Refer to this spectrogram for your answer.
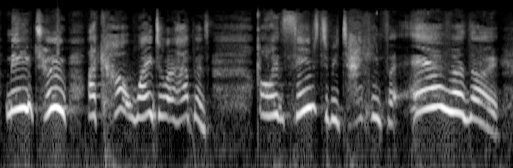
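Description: A woman doing breathless, squealing excited disciples. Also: normal speed. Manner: high gasping, breathless excitement. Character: excited eager disciples, a group of friends.

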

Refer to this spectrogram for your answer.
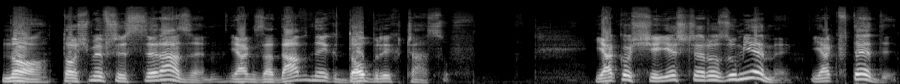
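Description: A gruff, blustering mayor of a small village, as a man puts him on in a storybook reading, barking out his words with impatience. His voice sits fairly high and swings widely, and he speaks slowly and deliberately. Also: very animated, a bit bright, heavily acted. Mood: nostalgic.

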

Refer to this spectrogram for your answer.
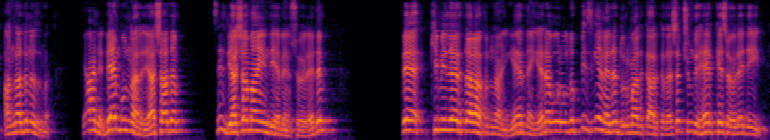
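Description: A man's voice: sits high, fairly bright tone. A young man talking to his viewers about markets in an earnest, preachy way, addressing them as friends. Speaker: crypto market commentator. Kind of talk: casual talk to viewers.

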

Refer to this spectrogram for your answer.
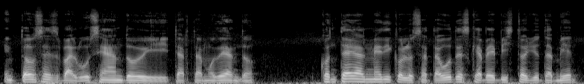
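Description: A man narrating a horror story in a grave, measured way, close to the microphone. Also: sits low, fairly even intonation, darkish tone, dry recording.

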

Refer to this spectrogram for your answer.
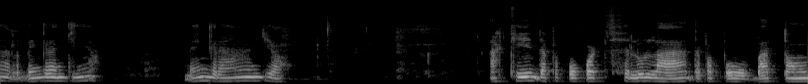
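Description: A woman with a low-pitched voice talks casually to her viewers, showing off handmade crochet pieces one by one. Her tone is chatty and familiar. She speaks from a room at home. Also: breathy edge. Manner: chatty, addresses viewers as girls. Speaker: crochet vlogger. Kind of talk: casual show-and-tell. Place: home room with door closed.

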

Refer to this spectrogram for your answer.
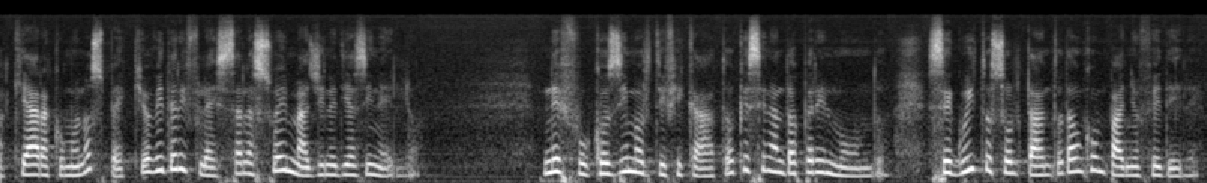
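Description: A woman from the audience reading a fairy tale aloud in a steady storytelling manner. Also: medium pitch. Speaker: volunteer reader from the audience. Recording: long hall reverb.

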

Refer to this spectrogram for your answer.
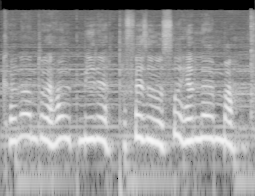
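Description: A fussy professor, voiced by a man who scolds in a high, clipped voice. It sits far above the performer's usual pitch. Faint music plays behind. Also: fairly even intonation, quick pace, mellow. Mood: scolding. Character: stern, fussy male professor.

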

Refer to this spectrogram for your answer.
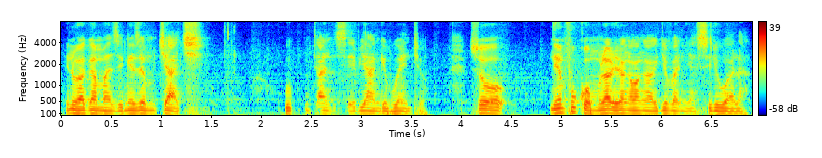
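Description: A man's voice: lowish voice, steady tone, fairly bright tone, a little hiss or hum. A young Ugandan man with a Ugandan accent, a gospel musician giving his testimony in a TV studio interview on a handheld mic, earnest and switching between Luganda and English. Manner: earnest, fast-talking, mixes Luganda and English.

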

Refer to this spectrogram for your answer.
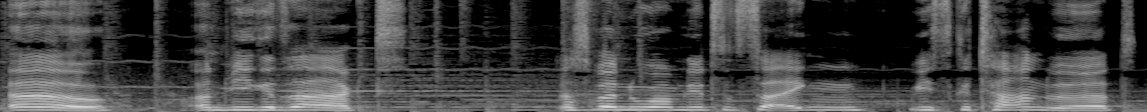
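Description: A woman's voice: high voice, steady tone, slow pace, soft background music. A woman voicing a pushy young fortune teller. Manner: loud, pushy salesman patter. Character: greedy laid-back male student fortune teller. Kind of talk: dubbed reading of game dialogue.

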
